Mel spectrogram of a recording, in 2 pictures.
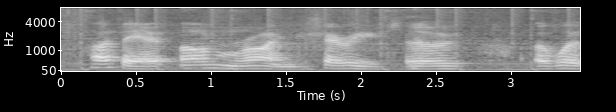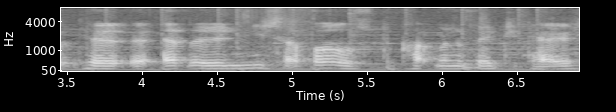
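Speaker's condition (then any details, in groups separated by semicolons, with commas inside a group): Cerebral palsy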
